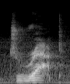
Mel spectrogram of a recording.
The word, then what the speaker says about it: Drapt: is for net Navia drap yeah I know it's felt dr a TP but everywhere i've looked online it says drap is the proper way to pronounce it this is a like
